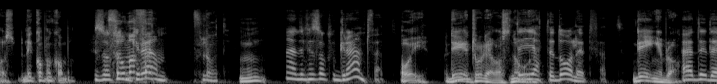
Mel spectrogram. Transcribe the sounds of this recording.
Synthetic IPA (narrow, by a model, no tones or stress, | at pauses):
ɔ̰smɛnd̪ɛkʰɔmːəɾkʰɔmːafɪnsd̪ɔksɔɡɾɛːnt̪ | fəɭoːt̪ːnɛd̪ɛfɪns̬ɔksɔɡɾøːnt̪fɛt̪ːɔ̰jd̪ɛt̪ʰɾud̪ːəjavasnudɛɾjɛt̪ːəd̪oːlɪt̪fɛt̪ːd̪ɛːɾɪŋəbɾɑ̰ːɛːd̪ɛd̪ɛ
